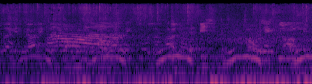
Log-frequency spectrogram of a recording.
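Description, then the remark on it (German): A pigeon coos repeatedly in a steady rhythm, low rounded calls rising and falling about once a second, moderately loud against a soft background hiss. “Als die Taube zurückkehrt, ist Mitternacht schon lang vorbei.”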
